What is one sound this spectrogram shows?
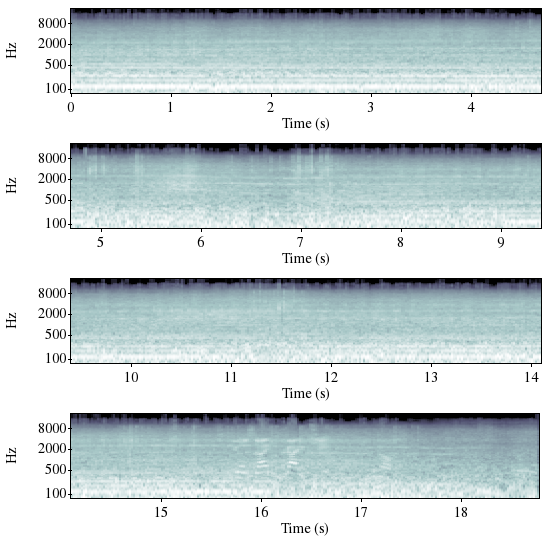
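Tyres roll on asphalt with a steady rush.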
